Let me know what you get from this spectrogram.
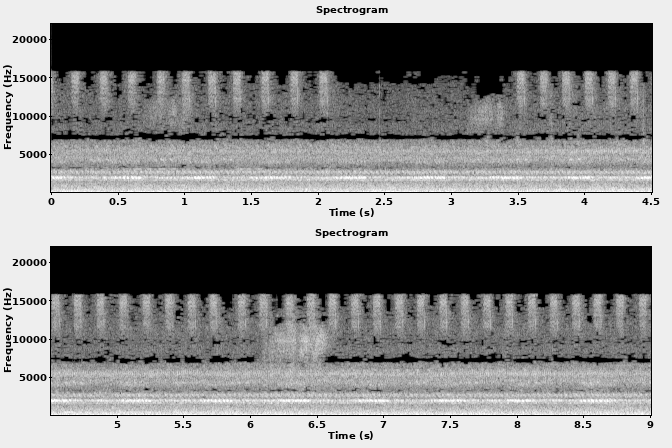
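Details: Crickets chirp steadily on an evening outside near a deck, quick pulses spaced evenly at around two per second above a persistent hissing background.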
